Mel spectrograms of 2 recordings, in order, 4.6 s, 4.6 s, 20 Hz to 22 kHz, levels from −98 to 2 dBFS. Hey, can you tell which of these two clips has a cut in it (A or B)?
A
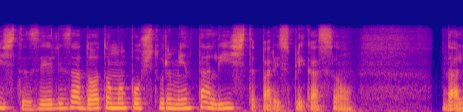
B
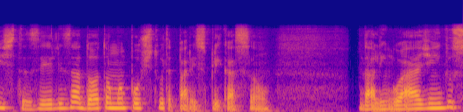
B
